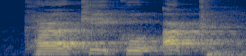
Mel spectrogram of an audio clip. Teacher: kaf termasuk dari sifat huruful hams, yang mana jika dia disukunkan masih keluar dari jaroyan an-nafs.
